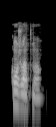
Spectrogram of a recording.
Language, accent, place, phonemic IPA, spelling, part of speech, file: French, France, Lyon, /kɔ̃.ʒwɛ̃t.mɑ̃/, conjointement, adverb, LL-Q150 (fra)-conjointement.wav
- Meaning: jointly, together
